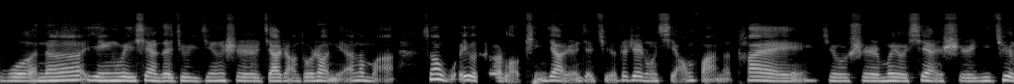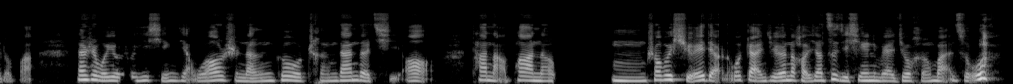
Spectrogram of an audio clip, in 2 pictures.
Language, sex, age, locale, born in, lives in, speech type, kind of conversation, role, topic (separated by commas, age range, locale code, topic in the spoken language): Chinese, female, 55-59, zh-CN, China, United States, conversation, unstructured, none, 你觉得追求梦想更重要，还是面对现实更重要？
